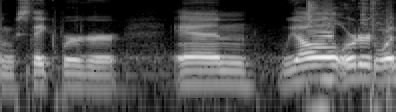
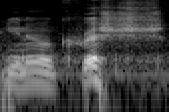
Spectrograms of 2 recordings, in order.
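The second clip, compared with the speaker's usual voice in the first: bad Australian accent; 6 dB quieter, much slower than usual. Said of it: "That's my bad Australian accent".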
